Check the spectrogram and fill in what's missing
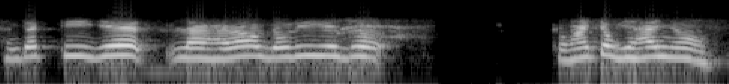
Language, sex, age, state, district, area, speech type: Manipuri, female, 30-45, Manipur, Imphal East, rural, conversation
